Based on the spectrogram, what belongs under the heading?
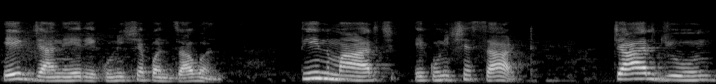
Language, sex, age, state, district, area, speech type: Goan Konkani, female, 45-60, Goa, Bardez, urban, spontaneous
